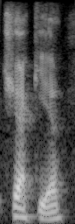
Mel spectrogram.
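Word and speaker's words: Czechia: Um OB he was just completely disappointed not to be able to play for Cetchia and I can imagine Czecha. Beg your pardon. I have to say it right. Czecha.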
